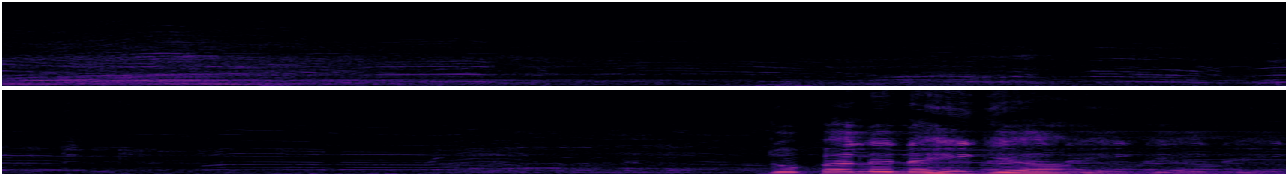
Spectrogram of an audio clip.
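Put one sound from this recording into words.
A man sings a chant through a microphone and loudspeakers.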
